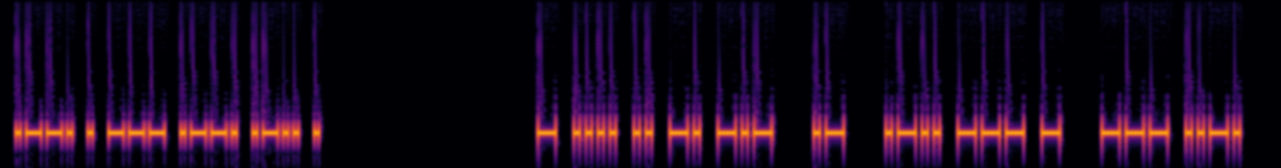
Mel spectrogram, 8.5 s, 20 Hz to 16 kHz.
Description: Morse code, heard as a keyed tone, about 40 wpm, 700 Hz. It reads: PEOPLE THINK A LOT OF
